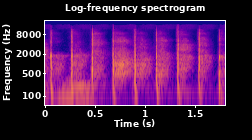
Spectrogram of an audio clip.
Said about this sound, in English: Felt like that required a round of applause.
